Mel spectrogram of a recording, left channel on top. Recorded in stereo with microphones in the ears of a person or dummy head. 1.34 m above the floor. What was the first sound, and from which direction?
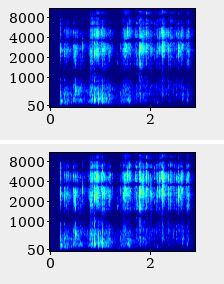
Crushing, 20° right (ahead or behind).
